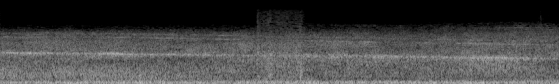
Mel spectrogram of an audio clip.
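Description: Boeing 757 landing after a flight from Chicago produces a steady, loud engine roar and rushing whine that holds constant throughout, heard outdoors with no talking.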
